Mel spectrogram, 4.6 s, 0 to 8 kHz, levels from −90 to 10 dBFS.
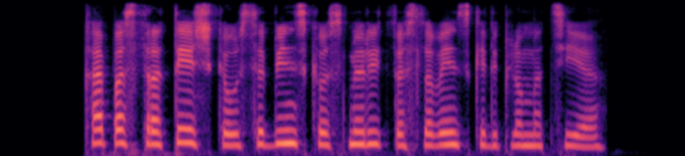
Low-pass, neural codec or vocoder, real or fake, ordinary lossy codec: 7.2 kHz; autoencoder, 48 kHz, 32 numbers a frame, DAC-VAE, trained on Japanese speech; fake; none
